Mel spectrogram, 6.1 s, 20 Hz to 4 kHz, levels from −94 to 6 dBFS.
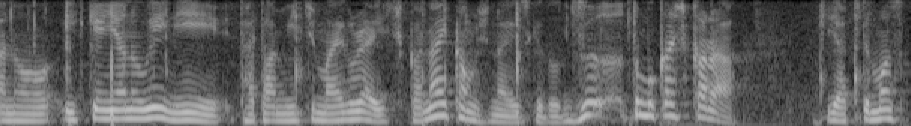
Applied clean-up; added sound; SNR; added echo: none; Computer keyboard; 16 dB; none.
